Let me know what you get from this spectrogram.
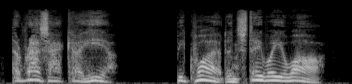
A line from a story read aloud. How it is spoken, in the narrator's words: Roran returned to the camp, whispering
